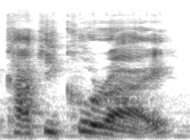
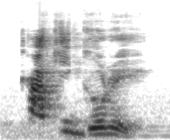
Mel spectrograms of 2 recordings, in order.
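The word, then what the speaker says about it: Kakegurui: Oh, I always pronounce this wrong, but Kakikurai twin Kake Gurui. Kakiguri.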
